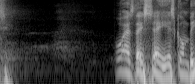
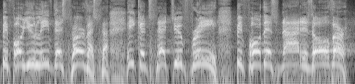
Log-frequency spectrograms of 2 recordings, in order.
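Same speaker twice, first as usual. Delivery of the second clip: loud, driving revival preacher's delivery; full-force preaching; 5 semitones higher, 9 dB louder than usual. Real, not acted. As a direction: preach it out hard and high to the congregation.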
